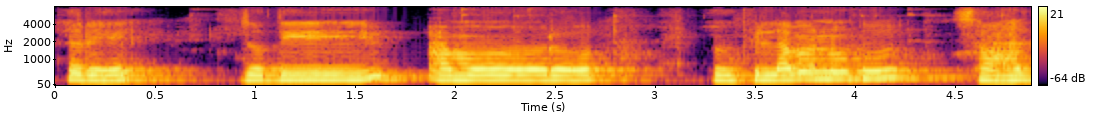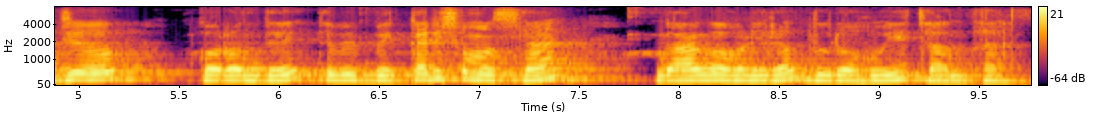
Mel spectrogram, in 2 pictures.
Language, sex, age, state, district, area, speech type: Odia, female, 45-60, Odisha, Nayagarh, rural, spontaneous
